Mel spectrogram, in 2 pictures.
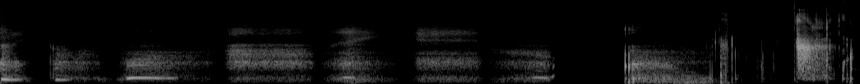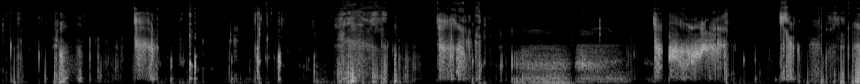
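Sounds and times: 
ear licking: 7.1 - 17.1.

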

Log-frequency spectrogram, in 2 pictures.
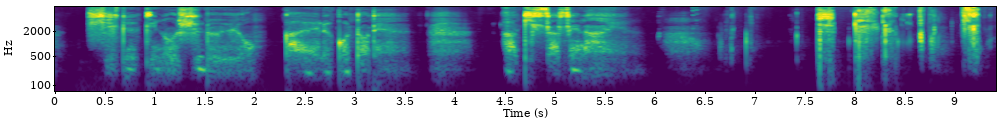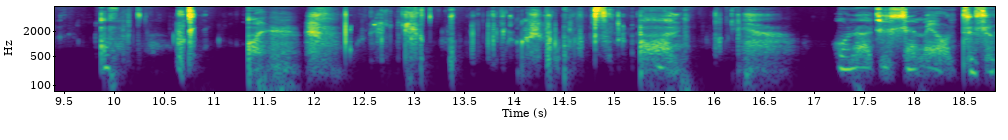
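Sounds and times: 
adult woman's teasing voice: 0.4 - 3.4, 4.5 - 5.7, 15.3 - 15.8, 17.2 - 18.8
ear licking on the right ear: 6.7 - 10.9, 12.0 - 16.3.

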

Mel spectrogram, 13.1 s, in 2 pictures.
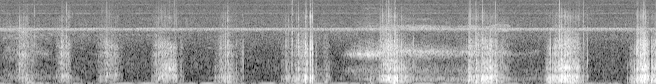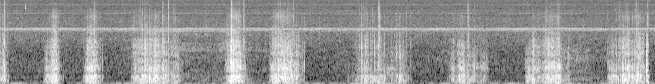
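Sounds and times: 
ear cleaning: 0.0 - 13.1
breathing into the left ear: 3.4 - 5.8, 7.9 - 9.6, 11.9 - 13.1.

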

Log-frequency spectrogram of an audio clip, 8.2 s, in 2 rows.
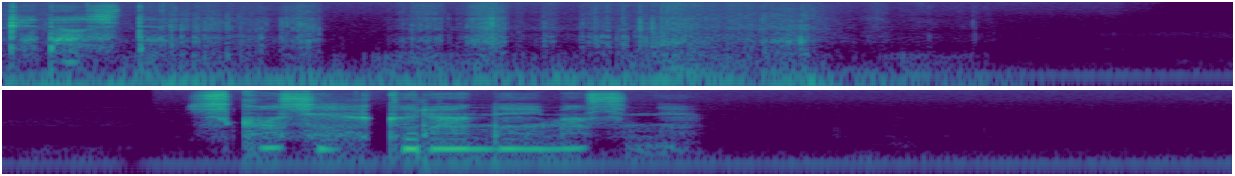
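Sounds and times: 
trouser zipper being pulled open: 0.2 - 3.2
speech: 5.0 - 6.5.

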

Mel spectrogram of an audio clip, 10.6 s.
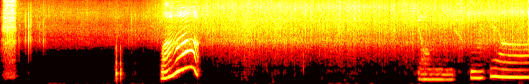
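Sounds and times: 
carbonated shampoo fizzing: 0.0 - 0.5
speech: 3.2 - 4.0, 9.4 - 10.4.

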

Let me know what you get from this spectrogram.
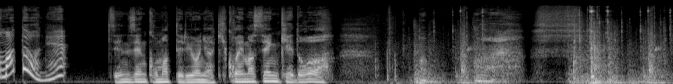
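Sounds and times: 
speech: 0.1 - 5.5
stuck locked storage door being rattled and tugged against its lock: 3.9 - 6.7.

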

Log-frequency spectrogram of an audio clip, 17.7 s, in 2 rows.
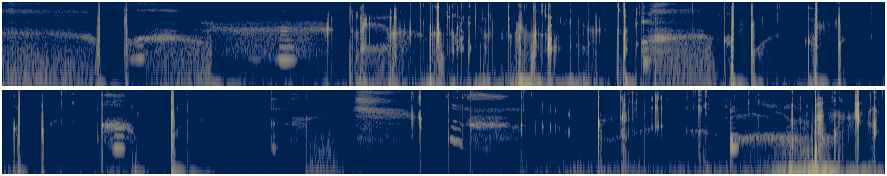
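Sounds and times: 
ear licking: 3.2 - 10.8, 12.9 - 17.6.

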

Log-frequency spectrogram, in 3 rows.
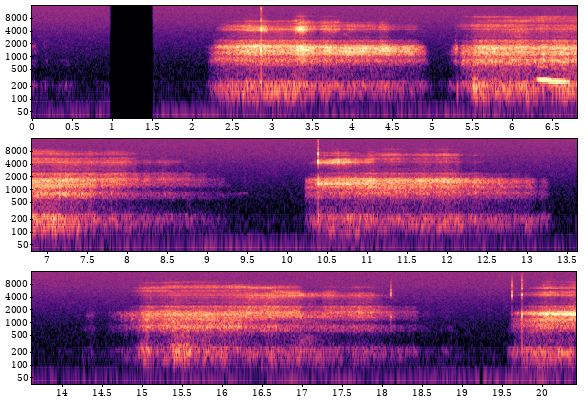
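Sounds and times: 
sleep breathing recorded with binaural microphone: 2.3 - 8.9, 10.4 - 13.3, 14.8 - 18.3, 19.7 - 20.4.

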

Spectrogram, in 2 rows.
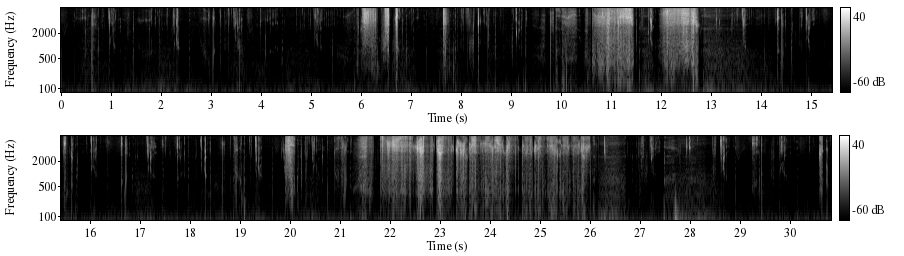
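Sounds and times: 
person licking ice cream in the left ear: 5.9 - 6.8, 7.6 - 7.8, 9.8 - 13.7, 19.9 - 20.2, 20.9 - 30.0.

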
